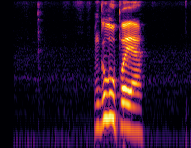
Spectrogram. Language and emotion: Russian, angry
